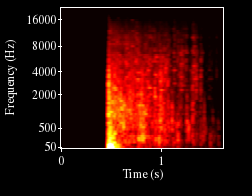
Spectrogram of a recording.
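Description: A sudden cracking and shattering burst, like ice breaking apart, starting sharply after a brief silence and trailing off in scattered crackles and debris.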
